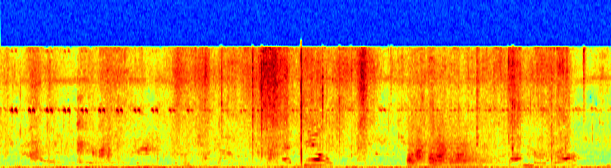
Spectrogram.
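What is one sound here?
A cow tears and chews grass close by.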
